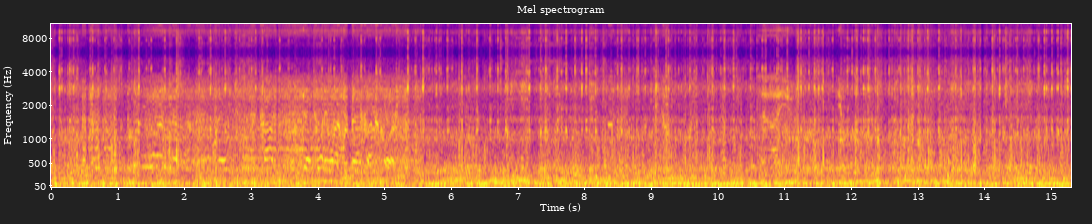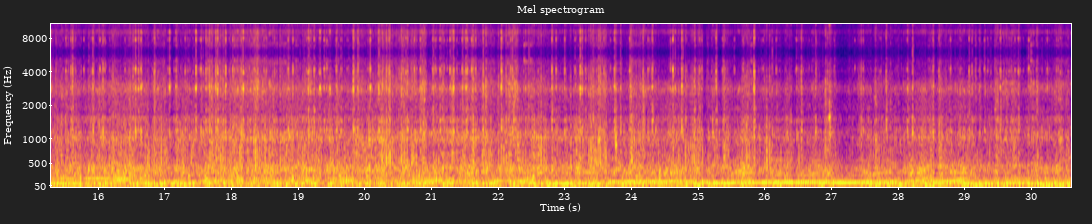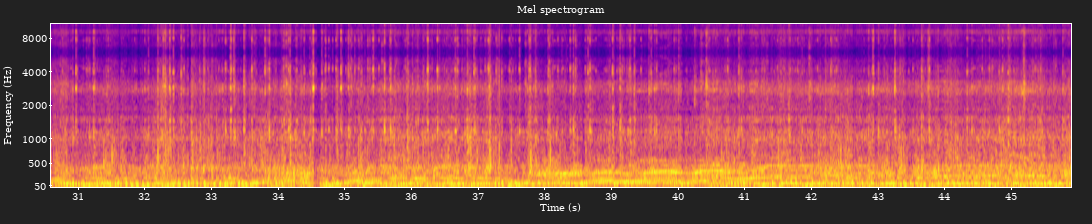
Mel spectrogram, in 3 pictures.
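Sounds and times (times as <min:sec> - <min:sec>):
driving noise rush: 0:00.0 - 0:45.9
engine revving hard: 0:00.0 - 0:45.9.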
